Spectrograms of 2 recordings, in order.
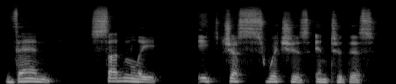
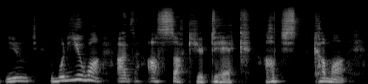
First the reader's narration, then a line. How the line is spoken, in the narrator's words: pleading at first and says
